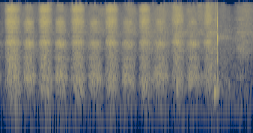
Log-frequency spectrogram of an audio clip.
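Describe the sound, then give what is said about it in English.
Breath of fire, fast rhythmic breathing in and out through the nose with the mouth closed, driven by the diaphragm: a rapid, even run of short, airy sniffing pulses. “Breath of fire is in and out through the nose. Your mouth is closed. It's a fast rhythm breath using your diaphragm.”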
